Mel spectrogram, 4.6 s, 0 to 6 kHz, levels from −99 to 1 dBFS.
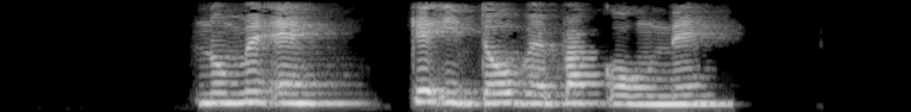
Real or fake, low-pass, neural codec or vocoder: real; 5.4 kHz; none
